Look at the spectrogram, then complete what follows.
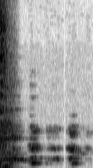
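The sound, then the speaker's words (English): A dog sniffing all over the room gives a sharp, breathy sniff, followed by two brief, thin nasal squeaks, all within about a second and with no talking. “She's sniffing all over the place.”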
